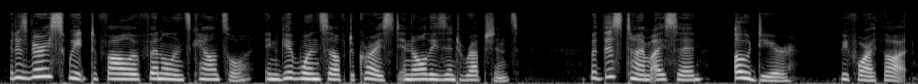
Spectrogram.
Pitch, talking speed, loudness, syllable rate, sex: 235 Hz, 175 wpm, -18 LUFS, 5.4 syllables/s, female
